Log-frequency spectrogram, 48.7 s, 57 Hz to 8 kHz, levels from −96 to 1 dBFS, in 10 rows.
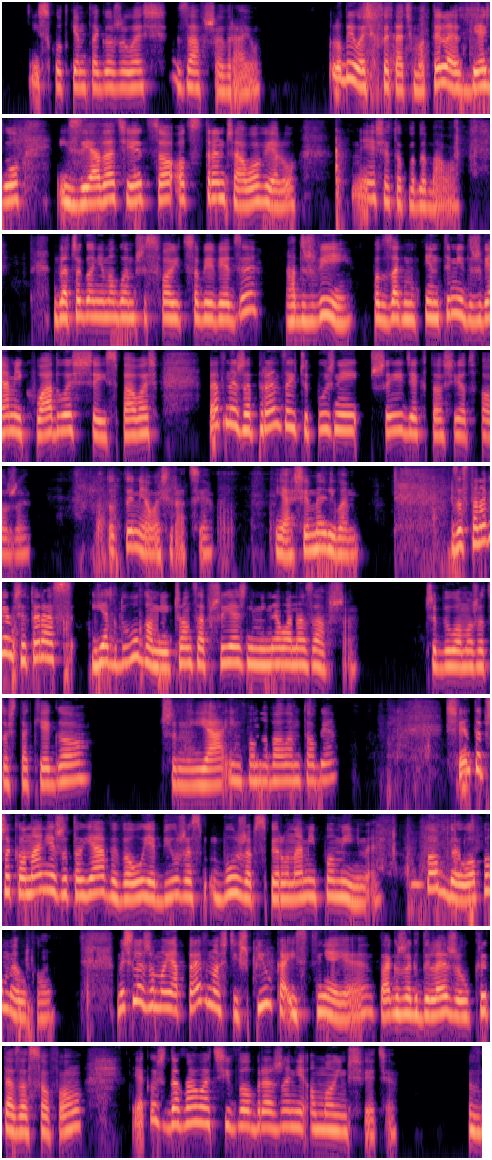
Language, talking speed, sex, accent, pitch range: Polish, 130 wpm, female, native, 185-225 Hz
